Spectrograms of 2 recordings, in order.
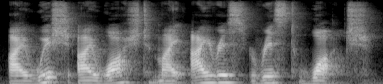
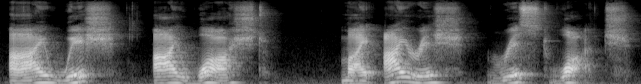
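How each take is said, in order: First: It is said at a normal, everyday speed. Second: It is said slowly, broken into separate parts. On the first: "I'll say it normally" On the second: "we're gonna move into the slower portion. ... I'm gonna break it up"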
